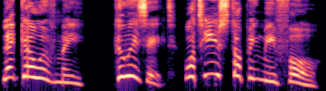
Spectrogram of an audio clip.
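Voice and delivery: put-on very high, loud boy's protest; struggling cry. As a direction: shout to be let loose, in a small boy's high voice. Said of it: "cried Oliver, struggling".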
